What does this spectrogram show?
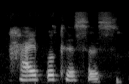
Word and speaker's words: hypothesis: আর যদি হাইপোথিসিস হয়, হাইপোথিসিস হলে Hypothesis.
